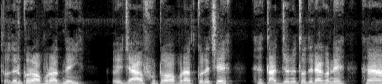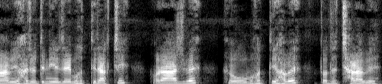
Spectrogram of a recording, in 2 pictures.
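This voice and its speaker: A woman's voice: sits low, fairly even intonation, very fast, dry recording, clean studio sound, natural voice. A woman voicing a bullying, threatening male police officer in a comedy cartoon, commanding and sarcastic. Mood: menacing. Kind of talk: Bengali comedy cartoon dialogue.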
